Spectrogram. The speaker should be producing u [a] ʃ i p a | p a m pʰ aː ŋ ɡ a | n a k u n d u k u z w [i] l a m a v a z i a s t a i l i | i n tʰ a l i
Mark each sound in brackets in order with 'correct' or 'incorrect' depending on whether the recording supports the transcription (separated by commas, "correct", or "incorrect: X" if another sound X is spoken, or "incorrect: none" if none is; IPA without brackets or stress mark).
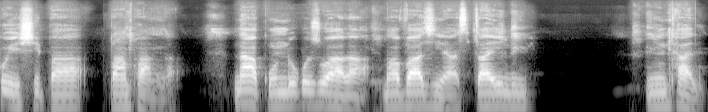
incorrect: i, incorrect: a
